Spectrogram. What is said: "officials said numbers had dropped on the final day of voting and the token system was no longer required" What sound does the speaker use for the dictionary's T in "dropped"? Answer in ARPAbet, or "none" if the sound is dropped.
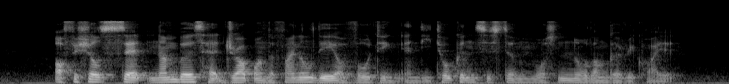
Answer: none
